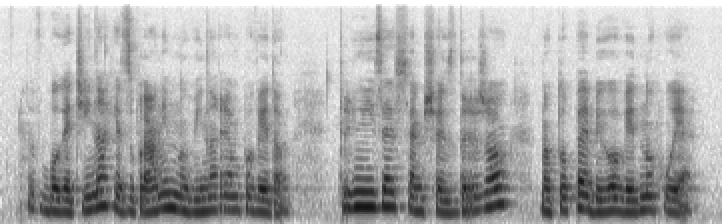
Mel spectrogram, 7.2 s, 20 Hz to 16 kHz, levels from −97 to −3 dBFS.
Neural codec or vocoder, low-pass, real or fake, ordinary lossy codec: vocoder, 44.1 kHz, 128 mel bands every 512 samples, BigVGAN v2; 14.4 kHz; fake; none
